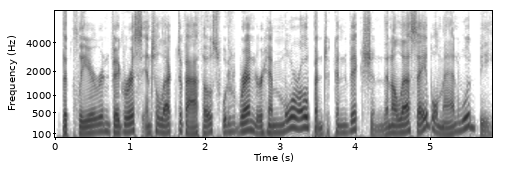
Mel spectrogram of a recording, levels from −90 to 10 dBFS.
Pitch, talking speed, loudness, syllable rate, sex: 130 Hz, 215 wpm, -19 LUFS, 5.5 syllables/s, male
